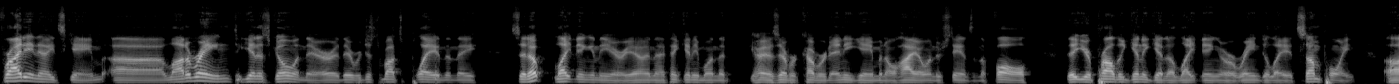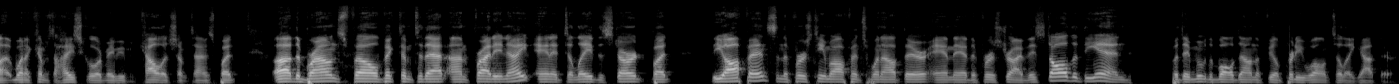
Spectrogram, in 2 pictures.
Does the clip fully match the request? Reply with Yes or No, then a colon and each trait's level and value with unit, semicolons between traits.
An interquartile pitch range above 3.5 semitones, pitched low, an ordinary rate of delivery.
No: average, 4.3 semitones; low, 110 Hz; fast, 265 wpm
